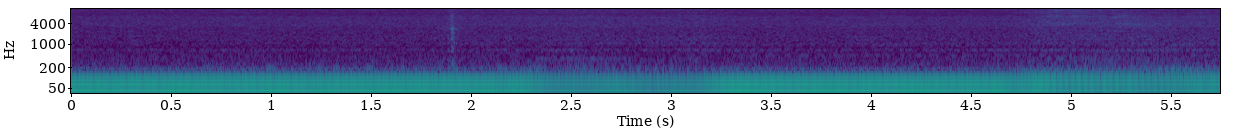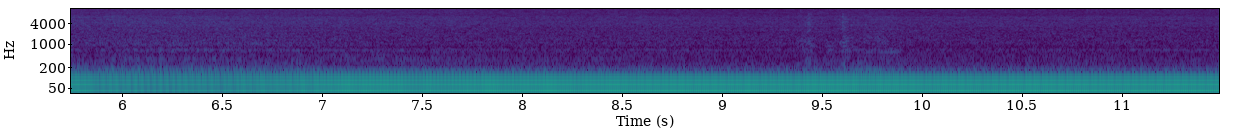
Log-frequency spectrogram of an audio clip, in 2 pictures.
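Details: 2015 VW Golf R DSG, APR stage 2, cold or warm, in park or in drive on the brake: deep lumpy idle sagging and hunting, about four beats a second, near stalling, needle jumping; drives fine; new NGK plugs, coils, oil, cam adjuster magnets tried; cause unknown.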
